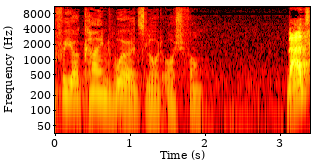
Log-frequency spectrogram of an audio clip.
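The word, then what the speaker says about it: Haurchefant: And thank you for your kind words, Lord Orchefon.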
